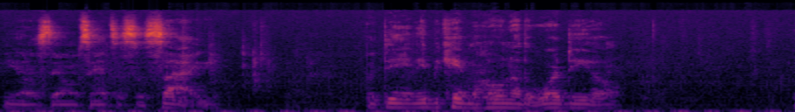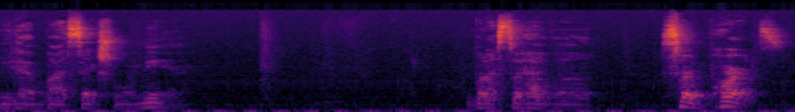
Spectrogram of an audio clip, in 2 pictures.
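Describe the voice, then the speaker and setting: A man in his thirties from Chicago, a podcast guest talking candidly in a relaxed interview. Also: lowish voice, measured pace, pauses often, reverberant, a little hiss or hum. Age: 30s. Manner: candid and animated, often says "you know what I'm saying". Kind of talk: casual interview talk.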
